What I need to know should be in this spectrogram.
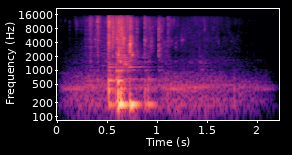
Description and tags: Testing my iPhone 6 Plus's (mono) microphone with Voice Memos. Pooping in a toilet. Disgusting. I am gross, ain't I?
